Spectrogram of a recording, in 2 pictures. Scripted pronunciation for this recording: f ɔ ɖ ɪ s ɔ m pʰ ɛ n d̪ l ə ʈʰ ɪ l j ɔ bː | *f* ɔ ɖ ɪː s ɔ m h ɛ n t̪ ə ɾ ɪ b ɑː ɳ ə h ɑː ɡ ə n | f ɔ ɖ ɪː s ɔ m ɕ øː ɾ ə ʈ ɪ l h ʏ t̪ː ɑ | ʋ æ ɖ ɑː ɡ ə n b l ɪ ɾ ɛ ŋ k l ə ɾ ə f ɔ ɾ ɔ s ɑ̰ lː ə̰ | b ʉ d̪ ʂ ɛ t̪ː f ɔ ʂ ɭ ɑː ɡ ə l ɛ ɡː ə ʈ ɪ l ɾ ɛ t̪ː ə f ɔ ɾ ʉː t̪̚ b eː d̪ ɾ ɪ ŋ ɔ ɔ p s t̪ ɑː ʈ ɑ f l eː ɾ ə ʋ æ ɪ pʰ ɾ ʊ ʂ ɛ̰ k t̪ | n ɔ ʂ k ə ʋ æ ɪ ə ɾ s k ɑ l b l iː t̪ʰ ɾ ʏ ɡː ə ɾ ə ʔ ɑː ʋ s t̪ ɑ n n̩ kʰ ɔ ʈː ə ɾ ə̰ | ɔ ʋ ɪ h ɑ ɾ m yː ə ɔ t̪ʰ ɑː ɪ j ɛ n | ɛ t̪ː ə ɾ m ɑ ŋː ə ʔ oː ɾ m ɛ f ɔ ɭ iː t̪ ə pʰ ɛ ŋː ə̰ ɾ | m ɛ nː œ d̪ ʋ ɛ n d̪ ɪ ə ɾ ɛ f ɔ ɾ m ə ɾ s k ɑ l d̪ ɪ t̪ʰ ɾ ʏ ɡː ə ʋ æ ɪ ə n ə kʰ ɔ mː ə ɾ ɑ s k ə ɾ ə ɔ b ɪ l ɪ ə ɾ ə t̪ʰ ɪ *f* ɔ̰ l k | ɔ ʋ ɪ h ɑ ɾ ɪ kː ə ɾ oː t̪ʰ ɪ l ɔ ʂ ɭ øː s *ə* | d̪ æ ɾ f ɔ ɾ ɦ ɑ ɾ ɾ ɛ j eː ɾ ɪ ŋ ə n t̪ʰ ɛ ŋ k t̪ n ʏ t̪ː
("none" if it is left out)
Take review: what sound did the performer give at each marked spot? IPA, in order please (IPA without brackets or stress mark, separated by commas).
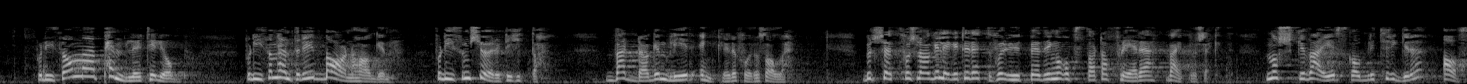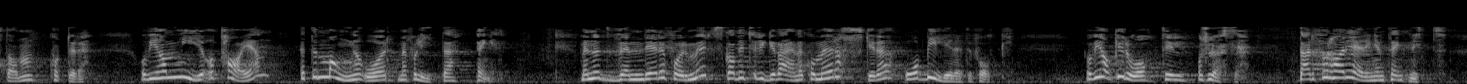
f, f, ə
